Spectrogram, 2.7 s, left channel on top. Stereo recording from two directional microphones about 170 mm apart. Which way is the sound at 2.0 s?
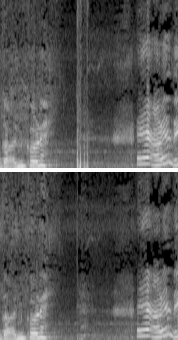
10° right (ahead or behind).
